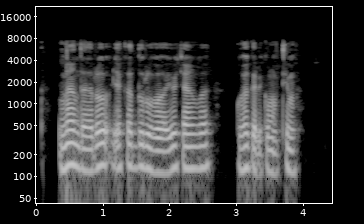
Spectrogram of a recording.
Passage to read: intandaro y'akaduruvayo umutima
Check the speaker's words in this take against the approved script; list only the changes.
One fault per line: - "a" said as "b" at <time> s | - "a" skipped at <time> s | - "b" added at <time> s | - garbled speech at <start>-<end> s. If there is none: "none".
- "cyangwa guhagarika" added at 2.2 s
